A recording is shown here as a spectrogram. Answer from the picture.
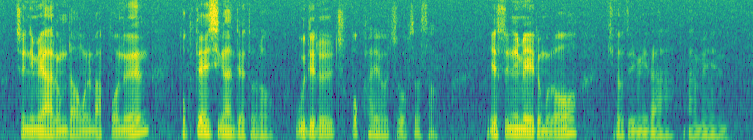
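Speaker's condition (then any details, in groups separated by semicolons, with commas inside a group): No condition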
